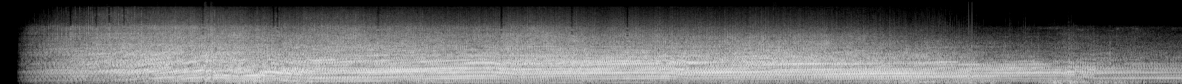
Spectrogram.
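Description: A tuned Audi RS7 with an APR upgrade launches on a quarter-mile drag strip, its engine roaring loud and close, climbing through gears with short dips at each shift and holding a strong, sustained howl to the end.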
